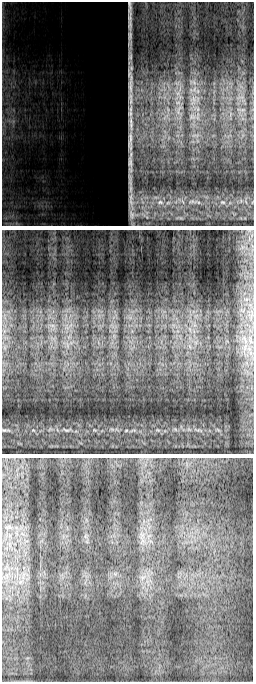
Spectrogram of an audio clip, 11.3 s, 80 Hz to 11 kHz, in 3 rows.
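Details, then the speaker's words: 1980 ramp truck, 351M V8, sitting ~25 years: quiet cranking, catches at about two seconds and runs rough before revving, running only on brake-clean starting fluid; smoky, rings probably stuck from sitting; oil pressure reached 70. "It smokes. So the rings are probably stuck from sitting. And that was running off brake clean, so that's no"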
